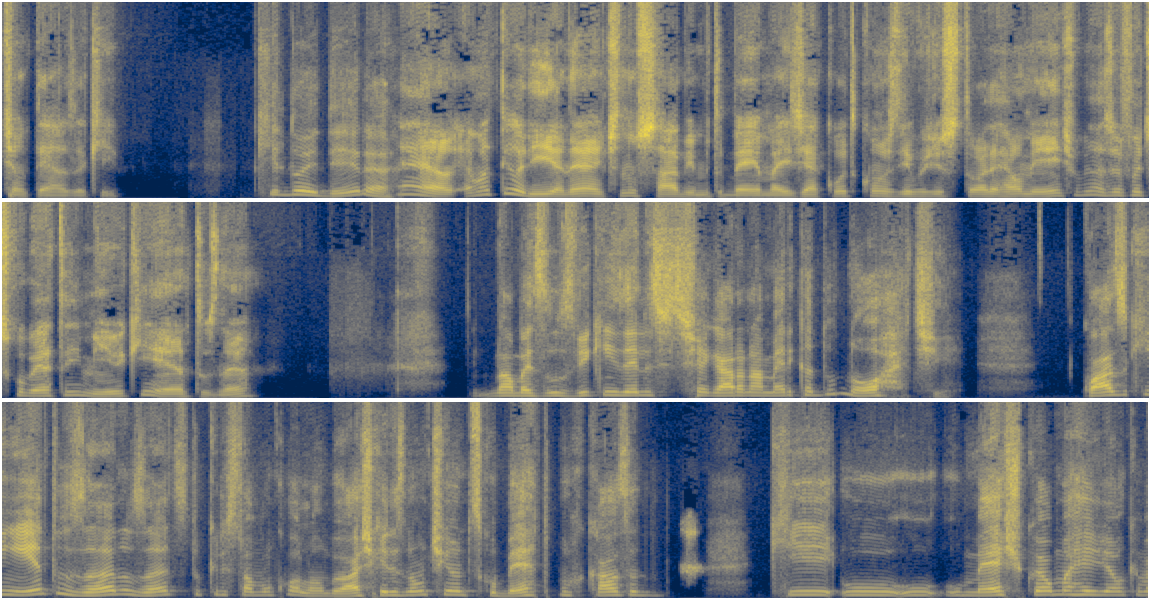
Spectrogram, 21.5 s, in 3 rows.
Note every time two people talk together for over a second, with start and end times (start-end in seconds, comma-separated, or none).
none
